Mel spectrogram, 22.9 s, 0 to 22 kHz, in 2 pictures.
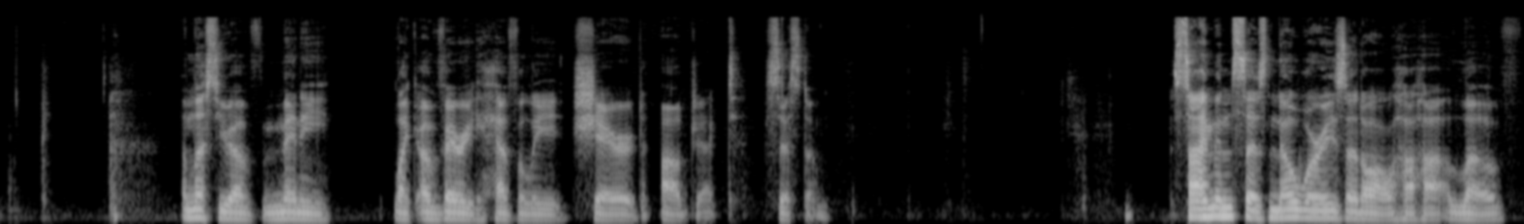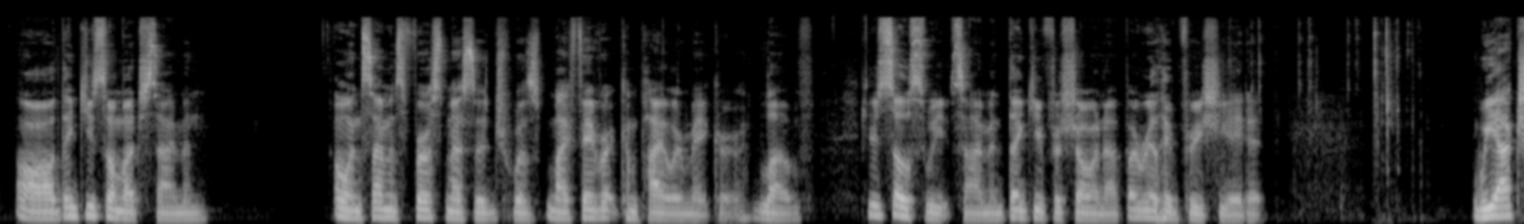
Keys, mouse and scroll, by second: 20.7 click, 20.8 click, 21.1 click, 21.2 click, 21.5 click, 21.5 click, 22.0 ctrl+s, 22.2-22.8 scroll down 3.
